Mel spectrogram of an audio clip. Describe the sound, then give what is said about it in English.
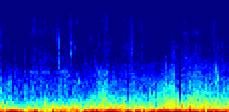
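Loud wind buffeting the microphone in a deep, rumbling roar that swells and dips in uneven gusts throughout, with no voices. “Oh, there's the wind. Yep. Oh, no. It's not going to disappoint us. No. It really blows.”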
